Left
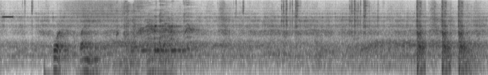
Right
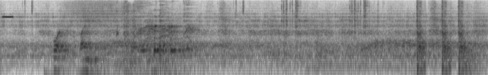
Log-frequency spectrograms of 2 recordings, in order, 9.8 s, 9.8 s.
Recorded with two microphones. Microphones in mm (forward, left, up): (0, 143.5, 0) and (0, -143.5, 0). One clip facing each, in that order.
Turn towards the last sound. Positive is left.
turn(degrees=-50)  # may be behind; listen again after turning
